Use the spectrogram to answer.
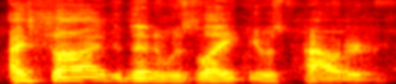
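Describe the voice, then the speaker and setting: A man speaking as a spirit medium, relaying messages in short, halting fragments during a ghost box session. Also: medium pitch, a bit bright, rough recording.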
